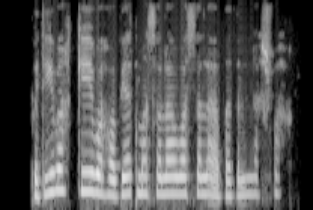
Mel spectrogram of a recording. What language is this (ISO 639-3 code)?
pus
